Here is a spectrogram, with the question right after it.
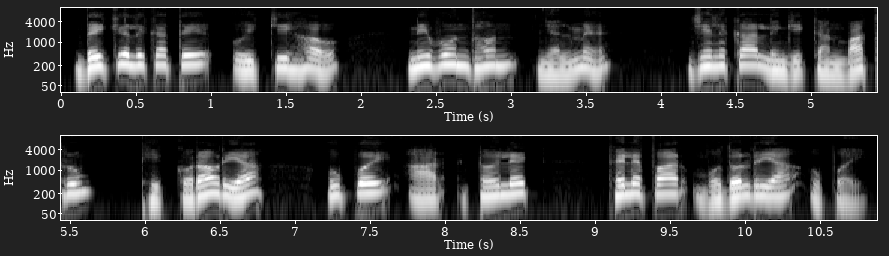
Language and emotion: Santali, neutral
